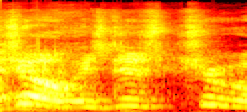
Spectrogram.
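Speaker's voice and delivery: a teacher checking on a student; concerned teacher. Retold or imitated. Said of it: "Miss Miller's like".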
